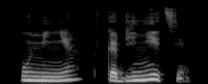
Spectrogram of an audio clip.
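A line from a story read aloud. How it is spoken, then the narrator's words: Muttered through teeth. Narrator (Russian): процедил он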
